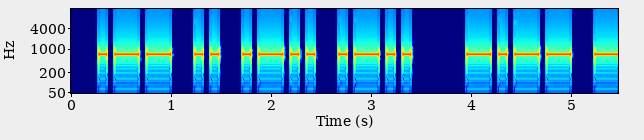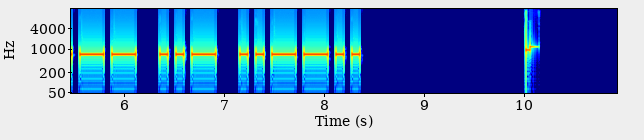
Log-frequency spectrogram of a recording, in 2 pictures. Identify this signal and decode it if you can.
Morse code, heard as a keyed tone, about 15 wpm, 700 Hz. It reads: WILL YOU?
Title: Sentences from Top 1000 Words - Review Part 1 - 15wpm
